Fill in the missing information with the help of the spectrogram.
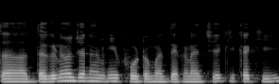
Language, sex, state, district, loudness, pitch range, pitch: Garhwali, male, Uttarakhand, Tehri Garhwal, -25 LUFS, 130-145 Hz, 135 Hz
